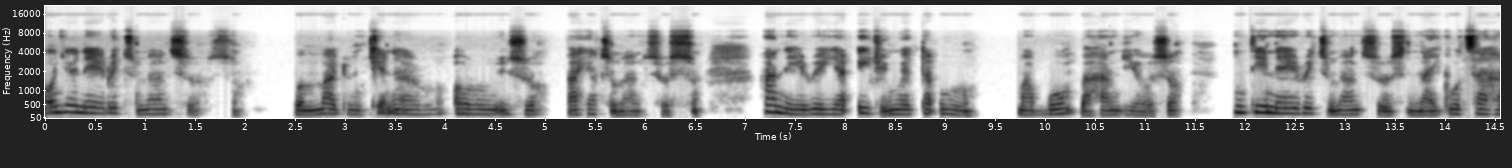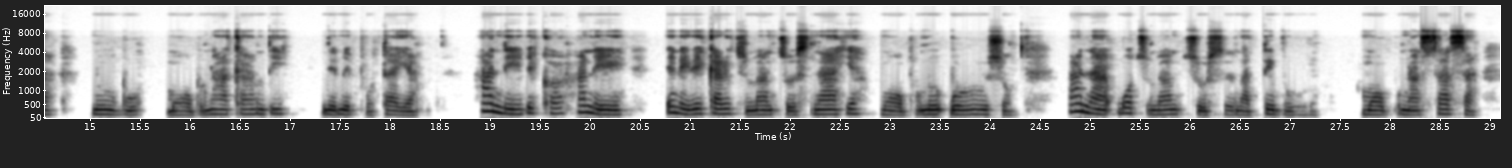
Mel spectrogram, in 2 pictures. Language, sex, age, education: Igbo, female, 30-45, primary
